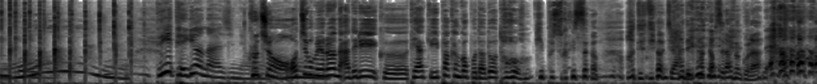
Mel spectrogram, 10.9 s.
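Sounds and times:
hands clapping: 0.0 - 2.2, 3.0 - 3.5
speech: 2.1 - 10.8
laughter: 8.7 - 10.8.

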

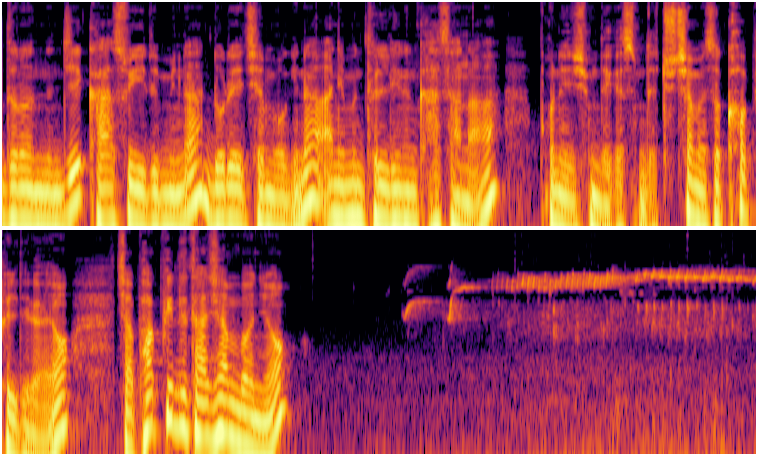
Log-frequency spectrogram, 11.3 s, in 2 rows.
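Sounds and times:
speech: 0.0 - 7.9
canary singing: 8.4 - 11.3.

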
